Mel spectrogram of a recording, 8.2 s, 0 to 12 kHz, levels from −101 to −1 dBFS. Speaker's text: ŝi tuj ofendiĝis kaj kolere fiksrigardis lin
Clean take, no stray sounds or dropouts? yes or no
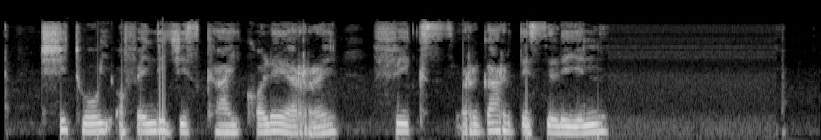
yes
